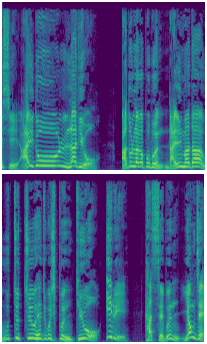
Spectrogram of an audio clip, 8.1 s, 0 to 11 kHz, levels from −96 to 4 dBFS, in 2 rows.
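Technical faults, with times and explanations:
No technical faults can be heard in this speech recording.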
